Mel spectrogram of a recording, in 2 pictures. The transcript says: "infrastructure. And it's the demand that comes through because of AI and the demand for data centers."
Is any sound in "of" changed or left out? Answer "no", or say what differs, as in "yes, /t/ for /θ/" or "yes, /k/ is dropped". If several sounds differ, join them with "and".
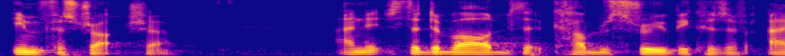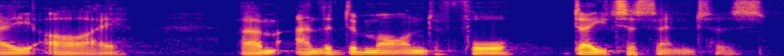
no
